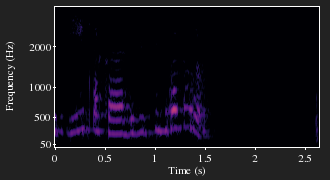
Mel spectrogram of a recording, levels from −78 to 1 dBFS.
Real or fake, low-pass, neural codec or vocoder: fake; 3.6 kHz; codec, 24 kHz, 3 kbps, HILCodec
